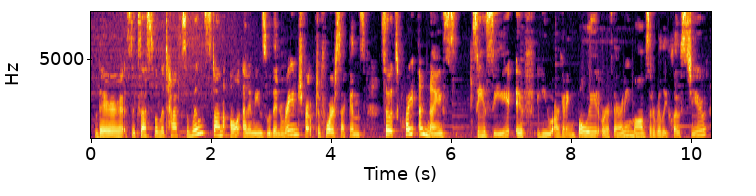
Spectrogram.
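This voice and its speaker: A woman's voice: medium pitch, animated, normal speed, few pauses, warm tone, breathy edge, faint music behind. A woman, a community manager, presenting game update details on a livestream in an upbeat, giggly manner. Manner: upbeat, giggly, reads skill details steadily.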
